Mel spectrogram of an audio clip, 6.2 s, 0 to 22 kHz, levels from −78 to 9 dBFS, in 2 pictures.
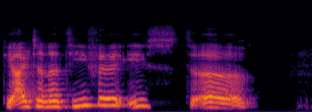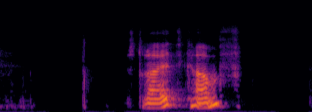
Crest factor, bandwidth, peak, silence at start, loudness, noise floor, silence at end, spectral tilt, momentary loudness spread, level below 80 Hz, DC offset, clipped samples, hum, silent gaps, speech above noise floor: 16 dB; 8.2 kHz; -4 dBFS; 0.05 s; -18 LUFS; -74 dBFS; 0.75 s; -6.5 dB/octave; 14 LU; -72 dBFS; under 0.1%; under 0.1%; none; none; 57 dB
